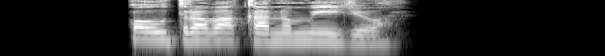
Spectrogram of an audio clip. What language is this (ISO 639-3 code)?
glg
